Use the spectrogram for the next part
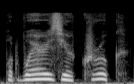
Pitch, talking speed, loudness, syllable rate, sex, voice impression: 215 Hz, 225 wpm, -15 LUFS, 4.9 syllables/s, female, feminine, adult-like, tensed, slightly dark, fluent, intellectual, elegant, slightly strict, slightly sharp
